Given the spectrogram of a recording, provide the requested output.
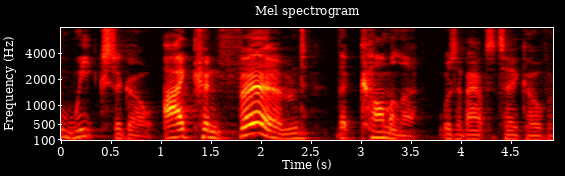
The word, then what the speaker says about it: Kamala: deep he's not CA Harris it is not Kamala Harris it is kamla Harris it's bouet b u c k e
